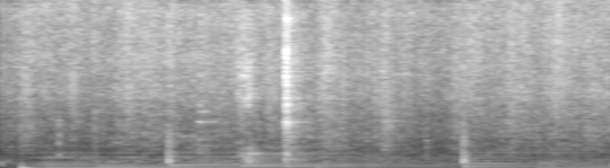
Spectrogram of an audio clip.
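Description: Red amaranth greens frying in a pan, a close, steady sizzle punctuated by several sharp scrapes and clinks of a spatula against the pan, with no voices.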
